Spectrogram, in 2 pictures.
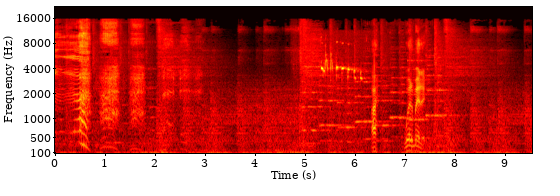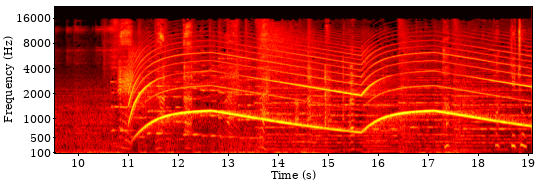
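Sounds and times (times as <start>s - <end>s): police siren wailing: 10.9s - 19.0s.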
